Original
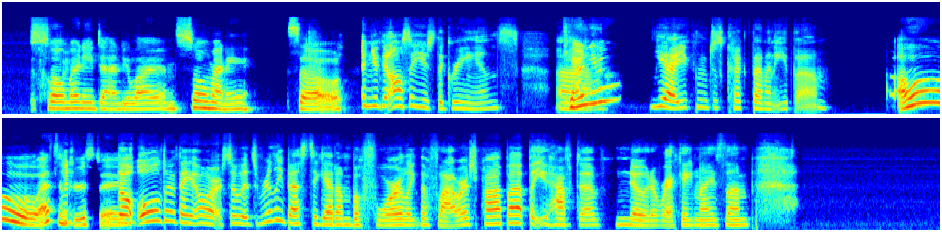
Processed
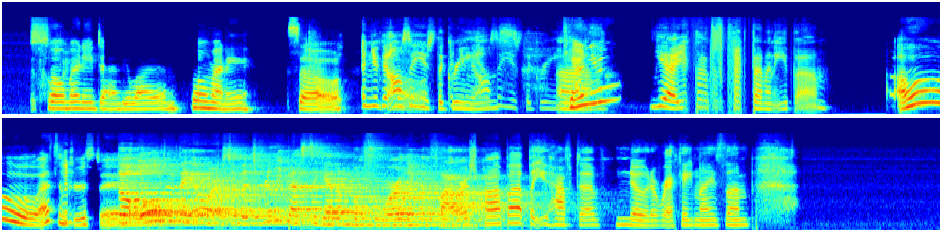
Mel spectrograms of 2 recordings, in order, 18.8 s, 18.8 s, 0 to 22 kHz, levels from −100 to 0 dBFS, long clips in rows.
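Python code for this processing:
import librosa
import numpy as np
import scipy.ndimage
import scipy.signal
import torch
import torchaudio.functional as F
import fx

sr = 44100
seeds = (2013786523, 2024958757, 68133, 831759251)

y = fx.lowpass(x, sr, hz=1000.0, slope=24, at=(1.01, 1.96))
y = fx.echo_single(y, sr, ms=878, db=-14.0, at=(3.03, 6.1))
y = fx.spec_clip(y, sr, under_db=25, at=(6.79, 7.51), fade=0.02)
y = fx.reverb_throw(y, sr, start_s=10.4, length_s=3.51, rt60_s=2.5, drr_db=-1.0)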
